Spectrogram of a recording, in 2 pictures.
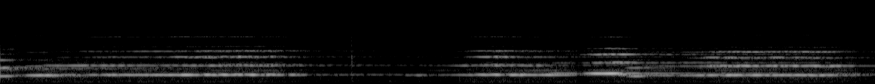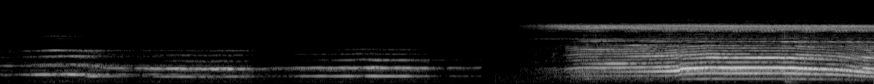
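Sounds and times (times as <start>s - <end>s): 
inhuman creature howling: 14.2s - 17.4s.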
